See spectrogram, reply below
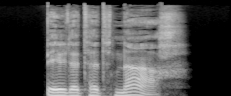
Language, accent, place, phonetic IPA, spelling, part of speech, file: German, Germany, Berlin, [ˌbɪldətət ˈnaːx], bildetet nach, verb, De-bildetet nach.ogg
- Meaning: inflection of nachbilden: 1. second-person plural preterite 2. second-person plural subjunctive II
